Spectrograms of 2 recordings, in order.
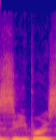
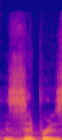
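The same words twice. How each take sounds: First: The word has an American pronunciation. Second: The word has a British pronunciation. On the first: "I've been a little bit Americanized, so I kind of say zebras sometimes" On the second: "Do you say z- zebras, isn't it?"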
